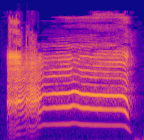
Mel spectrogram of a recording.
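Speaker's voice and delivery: long, loud, high-pitched scream; high mock scream. Mock scream at returning gun.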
